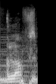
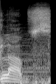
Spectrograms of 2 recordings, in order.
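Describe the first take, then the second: First: The vowel is a rounded O sound. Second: The vowel is an open uh sound. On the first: The speaker calls it wrong. "কখনই গ্লোভস বলবে না" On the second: The speaker calls it right. "We have to say গ্লাভস"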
